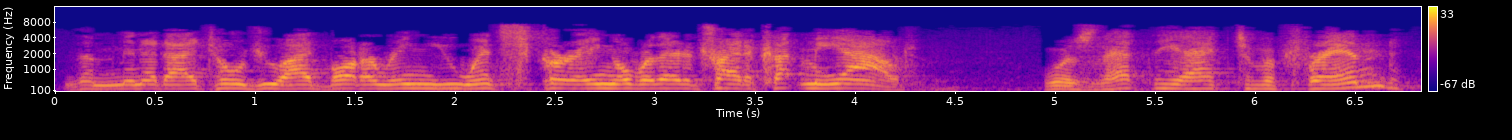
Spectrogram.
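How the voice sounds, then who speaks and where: An actor playing a huffy, formal older judge, stiff, wordy and indignant, in 1940s radio comedy style, with a husky, reedy voice. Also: male voice, high-pitched, fairly even intonation, moderate pace, bright, forceful tone. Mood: accusing. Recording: muffled 1940s radio recording.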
